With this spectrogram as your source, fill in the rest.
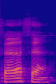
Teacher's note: आपका जो गला होगा उसमें कहीं पर भी आपको कंपन नहीं महसूस होगी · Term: अघोष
